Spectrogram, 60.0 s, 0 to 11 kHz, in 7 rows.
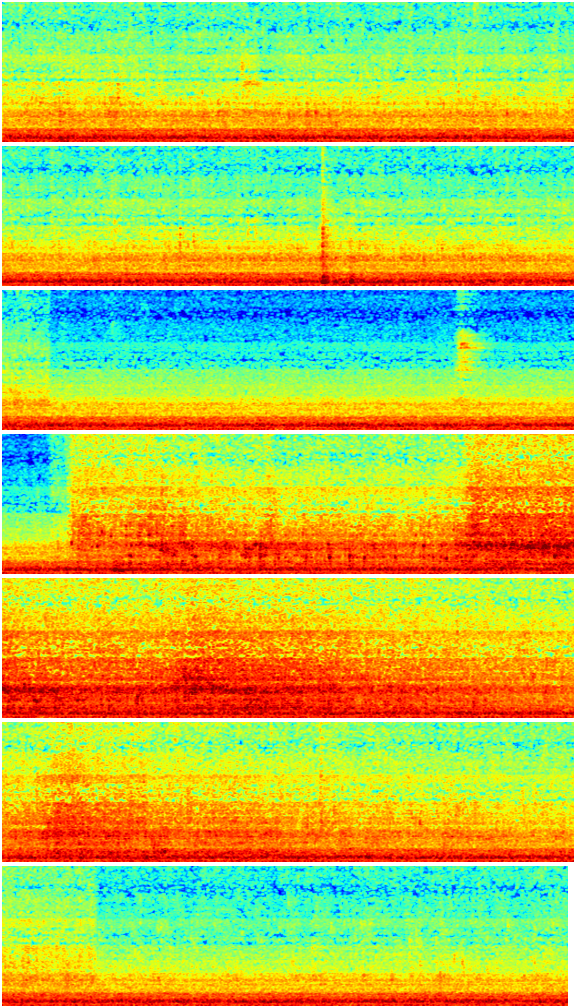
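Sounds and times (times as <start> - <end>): food sizzling in hot oil: 26.4 - 52.9.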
